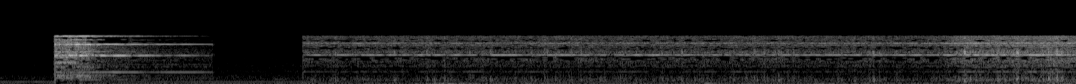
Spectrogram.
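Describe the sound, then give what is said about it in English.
An electric bell rings shrilly in a short burst to mark the end of class, stops briefly, then rings continuously for about eight seconds, loud and steady with a metallic, buzzing clatter and no voices. “Well, I think we're getting our bells mixed up there, but that's the end of class, boys and girls.”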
